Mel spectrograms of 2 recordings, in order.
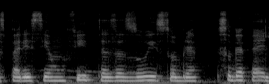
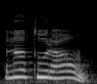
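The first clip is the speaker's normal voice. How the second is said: high, loud offhand reply; Sirius shrugging; 10 semitones higher, 5 dB louder than usual. A narrator's reading. Sirius brushes off Remus's disgust, high and airy. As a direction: toss it off lightly.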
